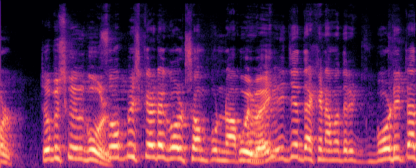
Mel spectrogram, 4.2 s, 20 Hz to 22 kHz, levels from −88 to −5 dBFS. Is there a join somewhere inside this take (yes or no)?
no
